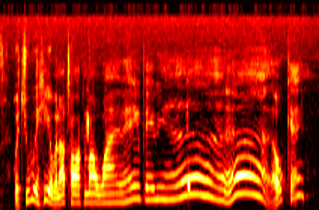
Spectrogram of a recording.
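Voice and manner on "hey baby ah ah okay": voice going up in pitch, very slow and drawn out. Showing how he greets his wife, his voice going up. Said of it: "it start going up there".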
